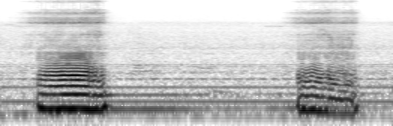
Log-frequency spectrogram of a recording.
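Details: A Rottweiler puppy snores with deep, rumbling breaths, two long low snores a few seconds apart.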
